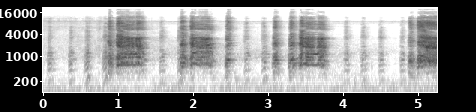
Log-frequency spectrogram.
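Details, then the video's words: Chickens giving rough, broad screeching squawks in a few loud bursts, with quieter quick clucks and ticking notes filling the gaps. "Chickens making noises"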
